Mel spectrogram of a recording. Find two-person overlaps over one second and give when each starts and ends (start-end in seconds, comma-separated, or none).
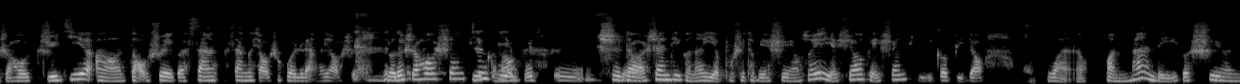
none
